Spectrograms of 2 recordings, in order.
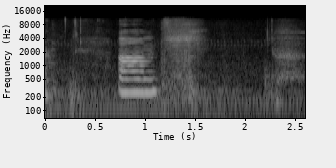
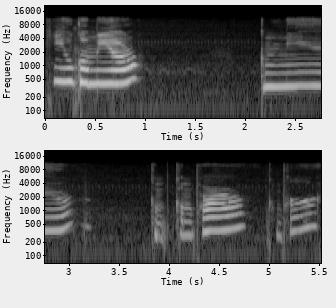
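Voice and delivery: high, loud coaxing call; baby talk to pet; 7 semitones higher, 9 dB louder, slower than usual. Acted. Owner calls her cat to come cuddle, high coaxing baby talk. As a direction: coax the cat to come purr.

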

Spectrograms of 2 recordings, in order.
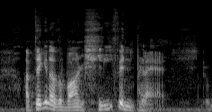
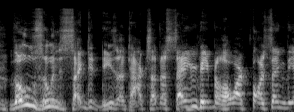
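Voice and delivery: much higher, louder cartoon politician; 6 semitones higher, 8 dB louder than usual. Host reads the EU president's quote in a silly voice. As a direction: lampoon him with a goofy pompous voice. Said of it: "make him sound silly".

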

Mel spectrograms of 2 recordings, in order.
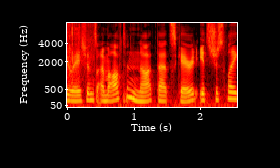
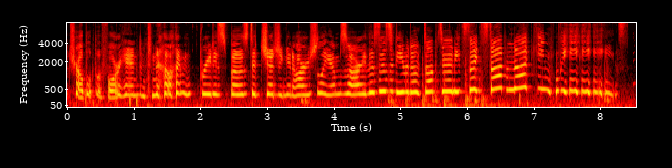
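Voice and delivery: high, squeaky voice cracking with laughter; can't stop giggling through the words; giggly pleading through laughter; laughing fit; 12 semitones higher than usual. Real, not acted. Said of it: "Compose myself".

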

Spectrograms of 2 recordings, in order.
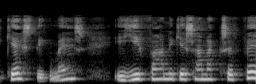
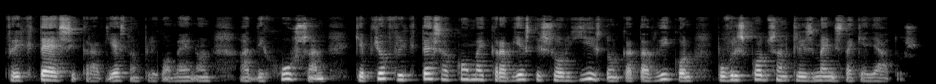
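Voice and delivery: ordinary delivery

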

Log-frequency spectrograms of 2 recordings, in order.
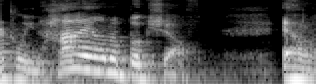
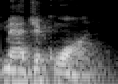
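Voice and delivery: ordinary delivery

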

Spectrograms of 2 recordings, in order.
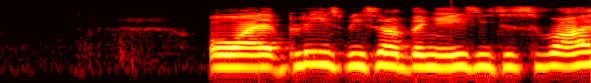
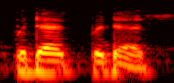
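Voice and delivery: resigned fade; 6 semitones lower, 11 dB quieter than usual. Real, not acted. Resigned, fading out.

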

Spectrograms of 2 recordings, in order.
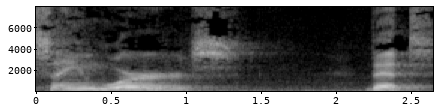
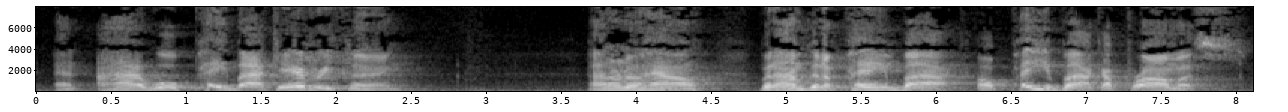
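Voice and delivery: higher, louder pleading promise; desperate begging; 6 semitones higher, 5 dB louder than usual. A narrator's reading. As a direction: beg him loudly not to punish you. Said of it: "he begged".

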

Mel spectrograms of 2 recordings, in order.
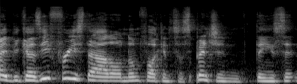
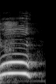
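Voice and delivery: a high, loud whoop with a laugh; excited whoop; 11 dB louder than usual. Real, not acted. Cheering a friend's story with a loud laughing whoop.

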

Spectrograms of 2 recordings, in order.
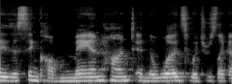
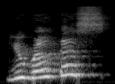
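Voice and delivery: slow, higher, louder imitation of a surprised kid; incredulous child; 9 semitones higher, 5 dB louder, much slower than usual. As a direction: imitate a little girl amazed at the discovery. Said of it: "and she goes".

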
